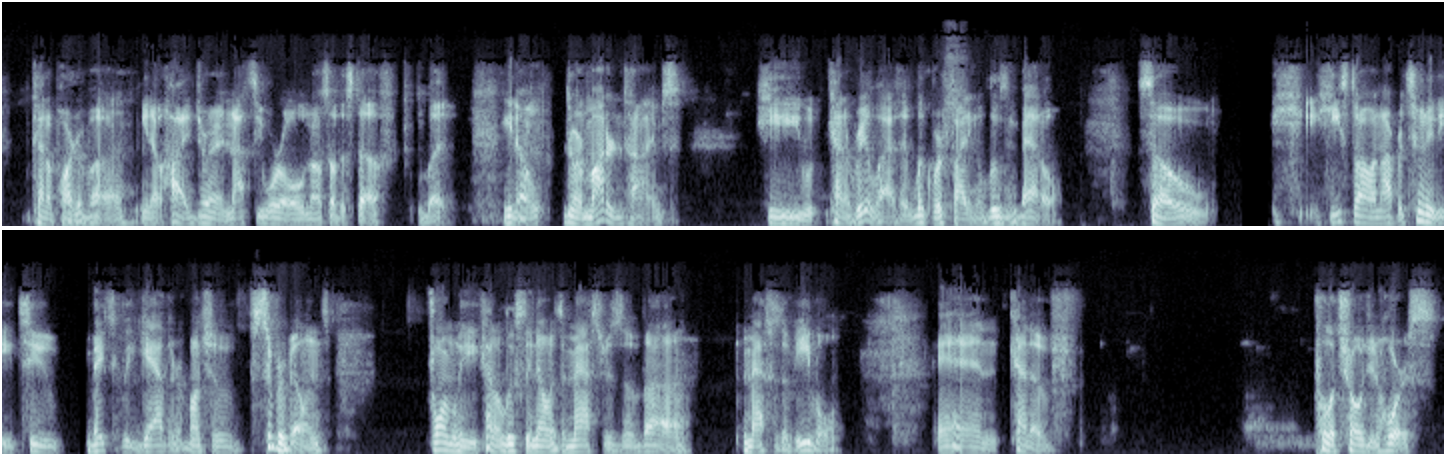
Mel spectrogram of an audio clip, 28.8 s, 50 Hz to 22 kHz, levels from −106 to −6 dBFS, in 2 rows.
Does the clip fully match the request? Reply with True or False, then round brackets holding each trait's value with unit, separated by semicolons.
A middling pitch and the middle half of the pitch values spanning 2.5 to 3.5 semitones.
False (105 Hz; 2.8 semitones)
